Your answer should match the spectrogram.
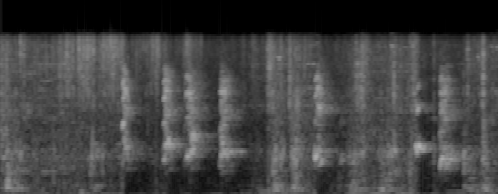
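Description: German Shepherd dogs barking and yipping in a quick series of short calls, starting about a second and a half in.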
